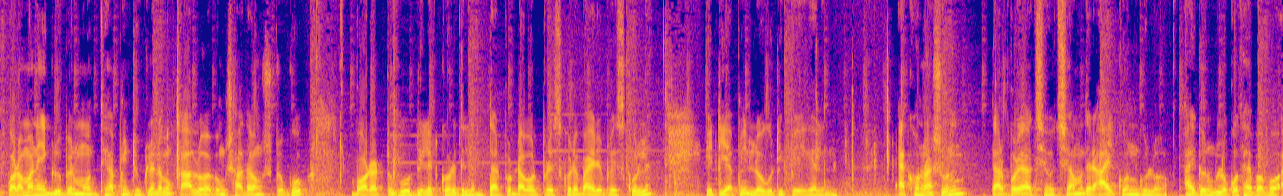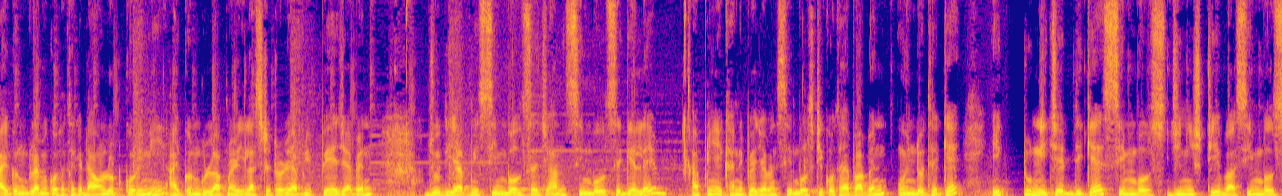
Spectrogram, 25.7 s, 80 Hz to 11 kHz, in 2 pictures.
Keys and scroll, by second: 2.2 Delete.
